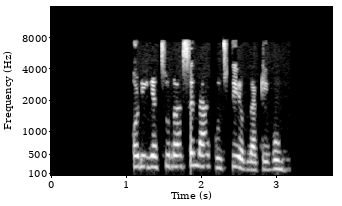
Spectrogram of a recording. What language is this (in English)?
Basque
